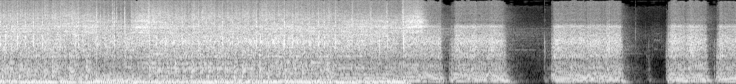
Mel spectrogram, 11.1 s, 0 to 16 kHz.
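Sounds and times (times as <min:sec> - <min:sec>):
death metal music: 0:00.0 - 0:09.4.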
